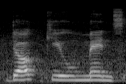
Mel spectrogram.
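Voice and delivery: Documents slowly split as do-cu-ments; three syllables. Shown as a demonstration. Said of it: "is three syllables".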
